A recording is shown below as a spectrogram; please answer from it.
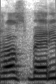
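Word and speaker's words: raspberry: इसको दोस्तों रसबेरी बोलते हैं और रसबेरी। रसबेरी और रसबेरी, इस पा पे भी ज़्यादा दोस्तों स्ट्रेस नहीं देते। रसबेरी, रसबेरी, पा तो आता है बहुत स्मूथली, रसबेरी।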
